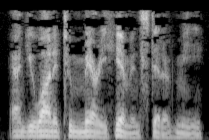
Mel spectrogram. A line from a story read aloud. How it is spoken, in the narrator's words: said Heathcliff coldly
